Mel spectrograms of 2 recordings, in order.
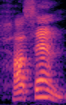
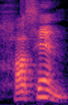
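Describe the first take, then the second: Both takes have the same delivery.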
